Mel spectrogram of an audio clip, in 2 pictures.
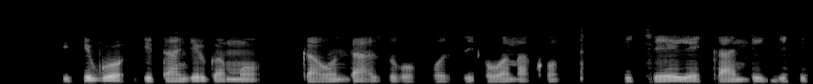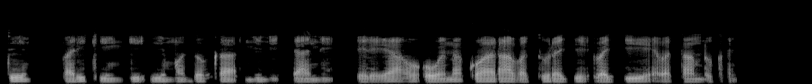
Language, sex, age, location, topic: Kinyarwanda, female, 25-35, Kigali, health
